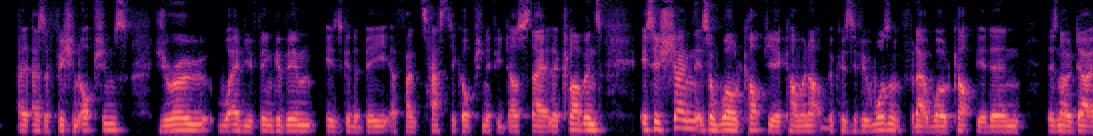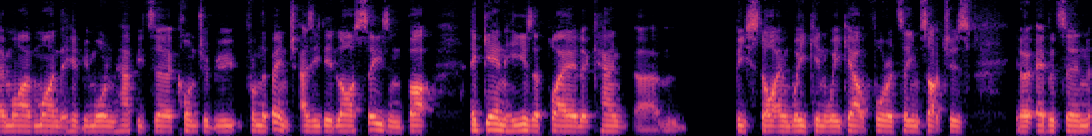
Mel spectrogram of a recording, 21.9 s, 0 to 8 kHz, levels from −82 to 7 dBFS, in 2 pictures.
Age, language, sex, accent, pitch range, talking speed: 20-39, English, male, British, 115-130 Hz, 245 wpm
